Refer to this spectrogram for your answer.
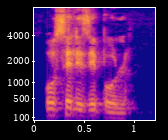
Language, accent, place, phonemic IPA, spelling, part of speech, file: French, France, Lyon, /o.se le.z‿e.pol/, hausser les épaules, verb, LL-Q150 (fra)-hausser les épaules.wav
- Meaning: to shrug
